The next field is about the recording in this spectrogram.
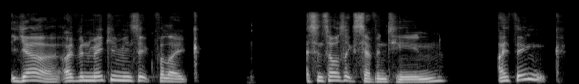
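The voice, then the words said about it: British accent. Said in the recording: “I'm from the UK ... your accent is amazing.”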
